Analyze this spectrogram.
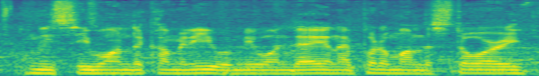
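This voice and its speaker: A man's fairly low, monotone, flat voice with an American accent at a very fast pace, with audible room echo and crowd noise in the background. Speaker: food content creator. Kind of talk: live podcast interview. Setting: diner with live audience. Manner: quiet, low-talking.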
